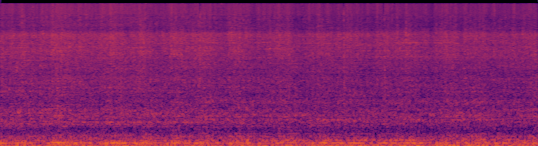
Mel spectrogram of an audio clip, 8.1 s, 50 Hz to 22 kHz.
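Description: A 1962 Chevrolet Impala SS with its 283 V8 engine running steadily, a loud, constant low rumble with no changes in revs and no talking.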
